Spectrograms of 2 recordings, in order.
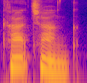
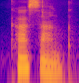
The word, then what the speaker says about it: kacang: Tempeh kacang. Kasang.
